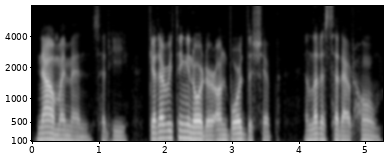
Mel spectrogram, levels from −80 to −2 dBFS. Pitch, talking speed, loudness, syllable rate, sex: 115 Hz, 215 wpm, -22 LUFS, 5.2 syllables/s, male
